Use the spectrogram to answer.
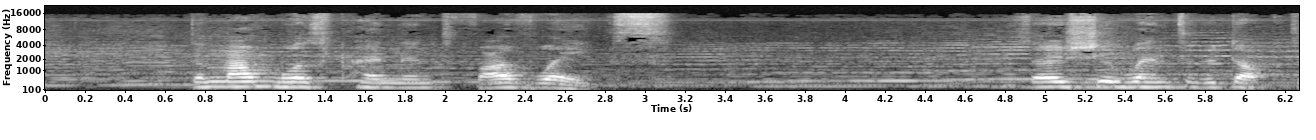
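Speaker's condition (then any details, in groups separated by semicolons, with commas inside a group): Cerebral palsy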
